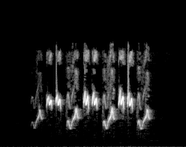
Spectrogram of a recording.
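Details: Cinereous tit song used to prompt other birds to respond: a brisk series of about eight high chirping phrases that vary slightly in pitch, some dipping lower, delivered in under two seconds.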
